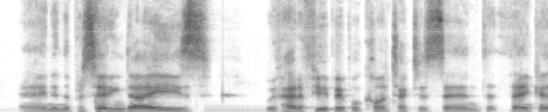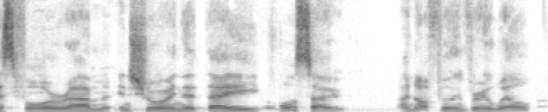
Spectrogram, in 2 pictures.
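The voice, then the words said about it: Slightly sick, hoarse voice. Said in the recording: “I'm slowly getting over it. You can hear it in my voice a little bit.”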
